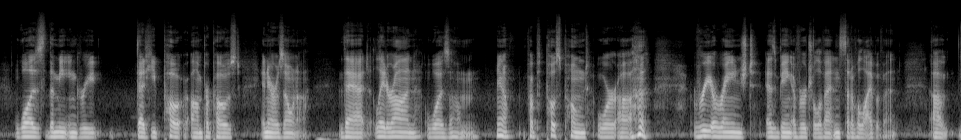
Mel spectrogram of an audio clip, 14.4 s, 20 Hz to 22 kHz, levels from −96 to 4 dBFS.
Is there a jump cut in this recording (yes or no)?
yes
